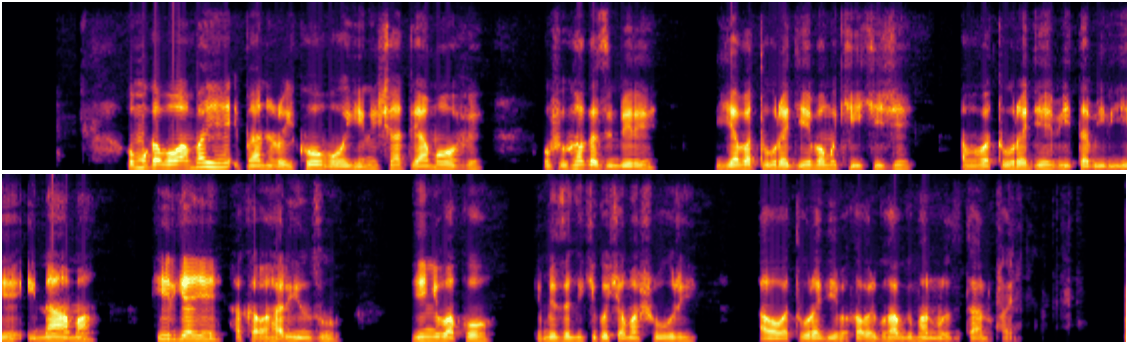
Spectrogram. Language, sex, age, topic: Kinyarwanda, female, 36-49, government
